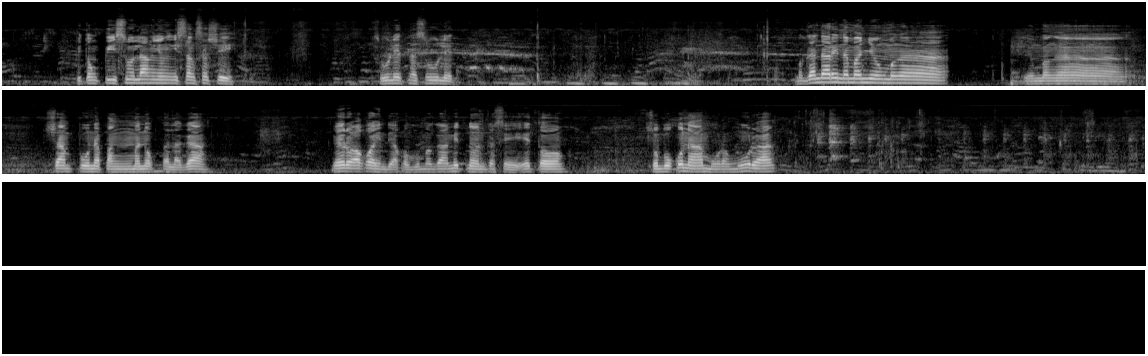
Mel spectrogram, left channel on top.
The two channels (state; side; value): silent; right; digital silence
